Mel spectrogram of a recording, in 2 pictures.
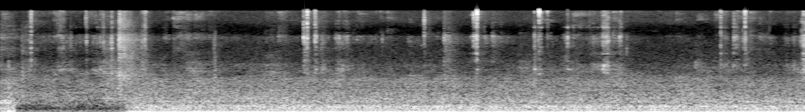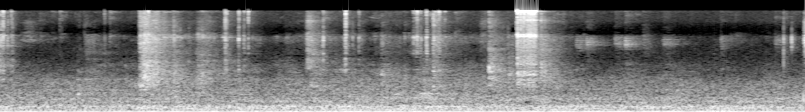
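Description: Small metal clicks and scrapes of a key turning the battery compartment cap of a folding triplet eye loupe, with louder scrapes about nine and a half and thirteen seconds in, over a steady low hum.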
